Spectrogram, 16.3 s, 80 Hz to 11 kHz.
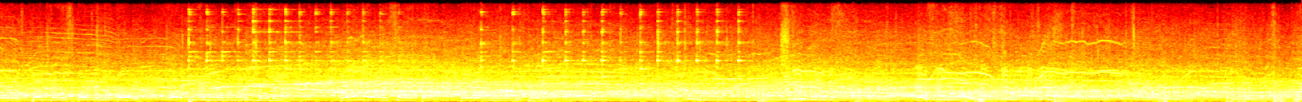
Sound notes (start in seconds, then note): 3.3 bell ringing; 4.9 audience cheering; 13.0 audience cheers drowns out commentators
